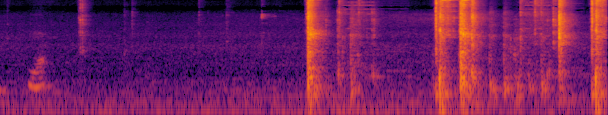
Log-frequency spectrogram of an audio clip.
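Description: Irregular sharp mechanical clicks and knocks from a single-needle industrial lockstitch sewing machine being worked by hand, starting about three seconds in and coming in two clusters.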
